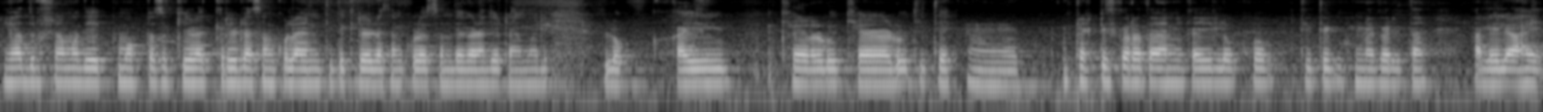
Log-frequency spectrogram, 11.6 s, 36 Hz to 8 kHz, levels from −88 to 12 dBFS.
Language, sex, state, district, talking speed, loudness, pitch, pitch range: Marathi, male, Maharashtra, Chandrapur, 135 wpm, -23 LUFS, 145 Hz, 140-150 Hz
